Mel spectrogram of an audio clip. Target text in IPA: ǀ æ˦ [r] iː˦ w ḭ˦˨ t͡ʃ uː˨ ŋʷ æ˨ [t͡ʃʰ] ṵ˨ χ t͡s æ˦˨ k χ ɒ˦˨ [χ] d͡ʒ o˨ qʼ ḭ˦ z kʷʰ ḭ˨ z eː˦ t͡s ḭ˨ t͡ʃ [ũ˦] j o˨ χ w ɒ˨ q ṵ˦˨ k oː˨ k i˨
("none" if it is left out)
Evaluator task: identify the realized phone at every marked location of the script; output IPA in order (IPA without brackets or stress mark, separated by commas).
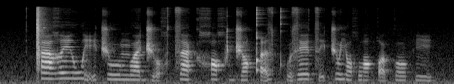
ʁ, d͡ʒ, χ, u˦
